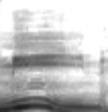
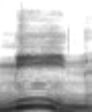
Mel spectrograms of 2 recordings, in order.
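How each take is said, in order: Both takes have the same delivery.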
